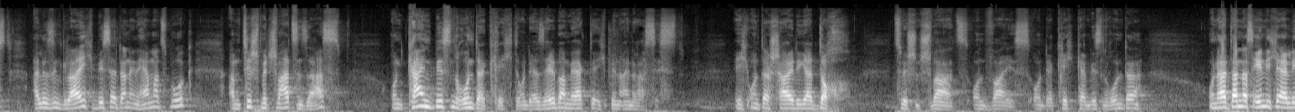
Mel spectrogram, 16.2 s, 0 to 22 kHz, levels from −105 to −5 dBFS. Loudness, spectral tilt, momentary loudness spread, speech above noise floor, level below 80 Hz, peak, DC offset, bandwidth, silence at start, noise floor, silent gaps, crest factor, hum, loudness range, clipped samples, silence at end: -21 LUFS; -6 dB/octave; 19 LU; 33 dB; -50 dBFS; 0 dBFS; under 0.1%; 16 kHz; 0 s; -54 dBFS; none; 22 dB; none; 7 LU; under 0.1%; 0 s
